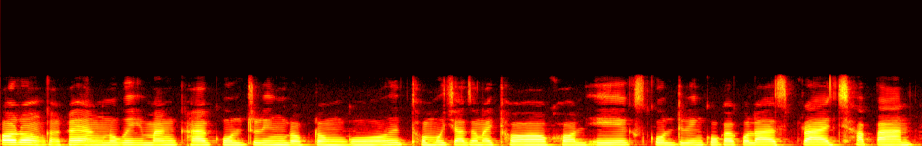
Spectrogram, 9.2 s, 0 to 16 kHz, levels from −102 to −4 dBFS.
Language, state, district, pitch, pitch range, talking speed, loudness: Kokborok, Tripura, West Tripura, 200 Hz, 195-205 Hz, 115 wpm, -17 LUFS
